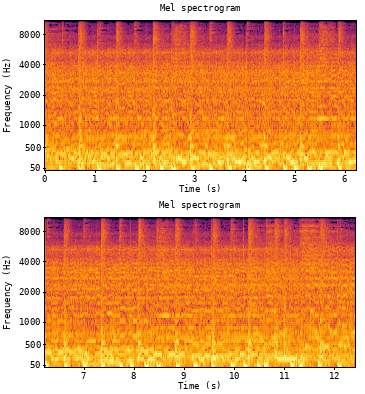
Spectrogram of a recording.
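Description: Instrumental break in a song: guitar over drums keeping a steady beat.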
